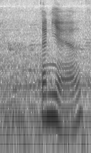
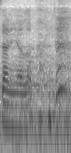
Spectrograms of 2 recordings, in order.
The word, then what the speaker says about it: Daniela: Luke, René, Danielle. No, it's Daniela.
